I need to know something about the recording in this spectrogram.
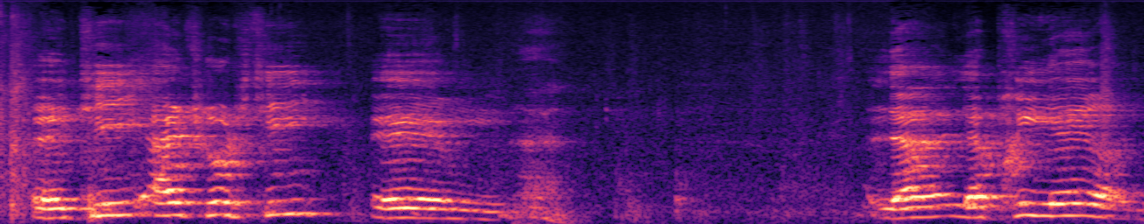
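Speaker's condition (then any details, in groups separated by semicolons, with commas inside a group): Cerebral palsy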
